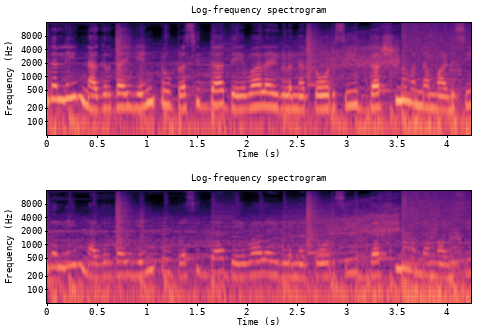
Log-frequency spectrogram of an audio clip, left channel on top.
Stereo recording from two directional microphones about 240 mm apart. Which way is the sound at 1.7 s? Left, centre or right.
Left.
